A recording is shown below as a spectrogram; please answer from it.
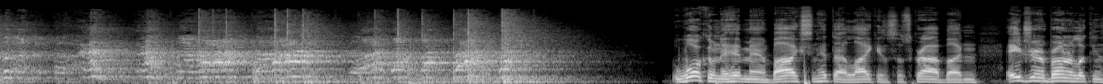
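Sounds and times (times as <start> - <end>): people talking: 6.8 - 11.0.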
